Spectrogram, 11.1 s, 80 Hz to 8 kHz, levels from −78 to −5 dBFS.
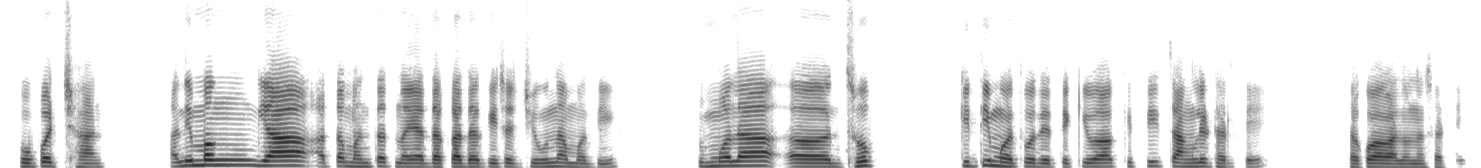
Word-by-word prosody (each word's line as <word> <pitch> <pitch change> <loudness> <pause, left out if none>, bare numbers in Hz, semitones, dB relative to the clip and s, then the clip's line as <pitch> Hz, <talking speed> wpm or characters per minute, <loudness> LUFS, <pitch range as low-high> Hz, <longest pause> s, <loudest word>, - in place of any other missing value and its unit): खूपच 175 +2 -1
छान 160 -1 -4 0.5
आणि 190 +5 0
मग 240 0 +2
या 215 -1 +8 0.3
आता 180 +4 -4
म्हणतात 180 0 -4
ना, 165 -1 -2
या 165 0 +3
धकाधकीच्या 165 0 0
जीवनामध्ये 165 -3 -6 0.6
तुम्हाला 205 +3 +2
अ, 170 -2 +2
झोप 205 +2 0 0.7
किती 200 +3 -3
महत्त्व 180 -3 -1
देते? 165 0 -5
किंवा 170 -1 +1
किती 185 +2 -10
चांगली 175 -1 0
ठरते 160 -1 -9 0.7
थकवा 160 +1 +2
घालवण्यासाठी? 150 0 -4
170 Hz, 125 wpm, -24 LUFS, 160-195 Hz, 0.7 s, या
